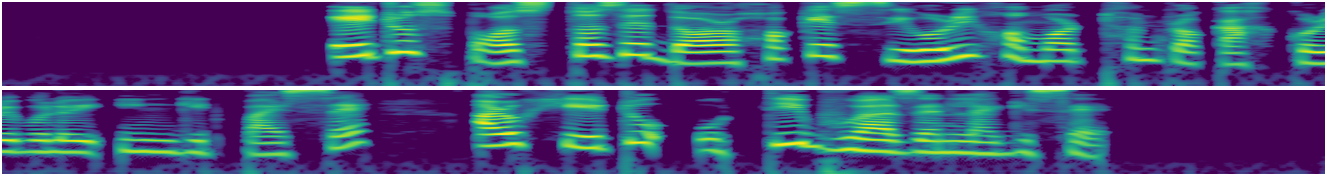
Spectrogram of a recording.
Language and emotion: Assamese, disgusted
